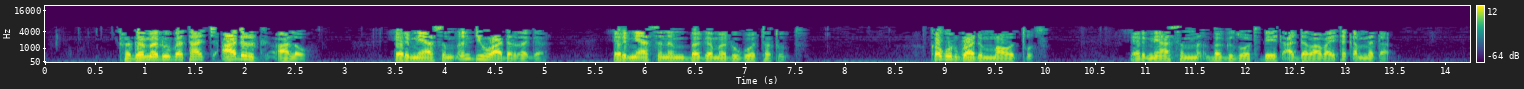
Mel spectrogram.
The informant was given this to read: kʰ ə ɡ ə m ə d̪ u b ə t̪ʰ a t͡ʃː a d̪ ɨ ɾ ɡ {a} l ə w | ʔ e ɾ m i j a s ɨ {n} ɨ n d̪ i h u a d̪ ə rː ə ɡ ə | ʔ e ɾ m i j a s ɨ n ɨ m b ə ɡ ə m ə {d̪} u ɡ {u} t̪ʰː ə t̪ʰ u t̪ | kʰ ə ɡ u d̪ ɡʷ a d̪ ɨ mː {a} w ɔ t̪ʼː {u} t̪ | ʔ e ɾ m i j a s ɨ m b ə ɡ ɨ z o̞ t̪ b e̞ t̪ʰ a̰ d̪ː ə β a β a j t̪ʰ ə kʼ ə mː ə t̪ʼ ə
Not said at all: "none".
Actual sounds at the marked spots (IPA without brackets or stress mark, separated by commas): a, m, d̪, o, a, u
